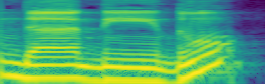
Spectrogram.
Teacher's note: Ujung lidah yang bertemu dengan pangkal gigi seri atas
